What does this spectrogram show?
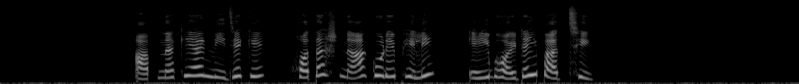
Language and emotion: Bengali, fearful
